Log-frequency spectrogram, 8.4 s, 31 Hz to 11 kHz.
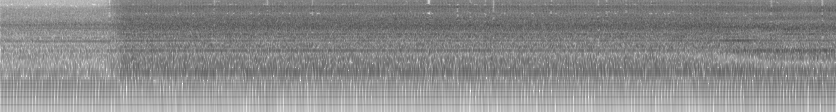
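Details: Generac-built Honeywell propane standby generator with repeated overspeed faults; the engine holds a hard, high-pitched drone at about 4000 rpm, faster than normal. The technician suspects a failing governor stepper motor.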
